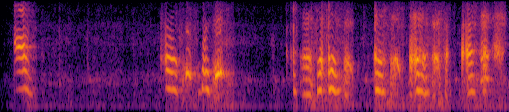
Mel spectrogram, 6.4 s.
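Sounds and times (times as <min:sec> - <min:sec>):
hungry baby girl crying: 0:02.0 - 0:02.9, 0:03.6 - 0:06.3.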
